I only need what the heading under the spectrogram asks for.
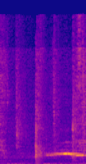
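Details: One of a newly acquired pair of pet Gouldian finches, said to be calling its mate, gives a thin, steady whistled note that wavers slightly and breaks once before trailing off, with quiet room noise behind.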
